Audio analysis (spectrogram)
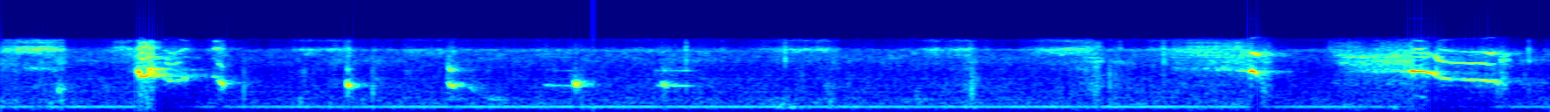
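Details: Bailey, a pet dog, asking for something he wants: a series of short, sharp yips at irregular intervals, several bending into brief descending whines near the end, over a steady low electrical hum.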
